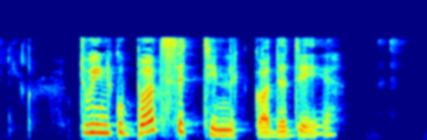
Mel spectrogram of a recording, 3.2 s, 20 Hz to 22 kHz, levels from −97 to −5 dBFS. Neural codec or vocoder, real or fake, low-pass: none; real; 7.2 kHz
